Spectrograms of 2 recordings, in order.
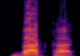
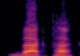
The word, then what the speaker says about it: backpack: Also, backpack, backpack. Always stress the first part.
